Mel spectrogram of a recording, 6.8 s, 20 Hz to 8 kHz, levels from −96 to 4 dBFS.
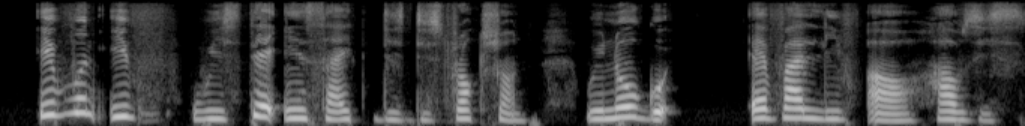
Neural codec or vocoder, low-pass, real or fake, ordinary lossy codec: none; 7.2 kHz; real; AAC, 48 kbps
